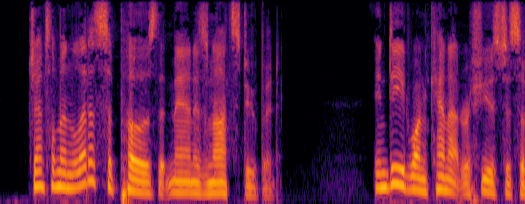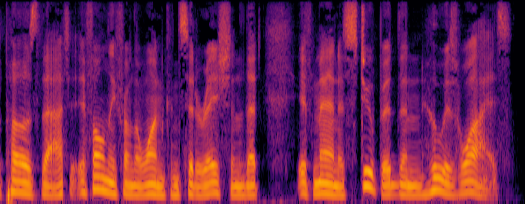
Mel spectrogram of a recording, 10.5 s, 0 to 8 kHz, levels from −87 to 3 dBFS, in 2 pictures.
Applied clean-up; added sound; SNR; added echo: neural mask model Resemble Enhance denoiser.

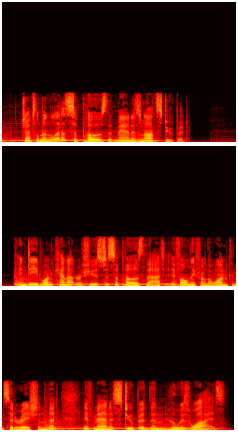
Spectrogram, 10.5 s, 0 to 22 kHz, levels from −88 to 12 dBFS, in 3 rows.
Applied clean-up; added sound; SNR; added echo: none; Mechanisms; 12 dB; none.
